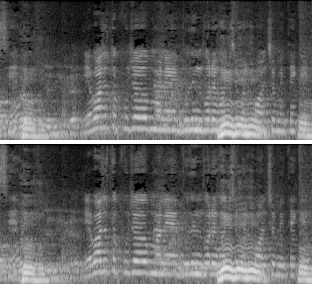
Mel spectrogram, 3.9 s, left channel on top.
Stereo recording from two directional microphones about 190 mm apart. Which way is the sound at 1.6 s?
15° right (ahead or behind).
